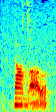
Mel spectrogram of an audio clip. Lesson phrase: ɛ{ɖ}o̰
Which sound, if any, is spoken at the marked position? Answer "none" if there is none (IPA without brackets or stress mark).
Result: dˤ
